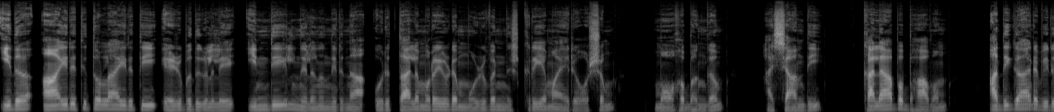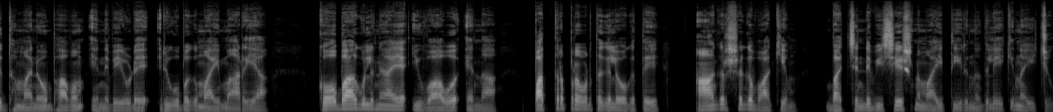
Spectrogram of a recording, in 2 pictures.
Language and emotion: Malayalam, neutral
